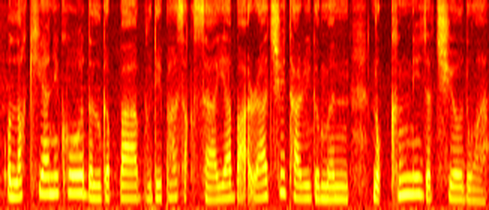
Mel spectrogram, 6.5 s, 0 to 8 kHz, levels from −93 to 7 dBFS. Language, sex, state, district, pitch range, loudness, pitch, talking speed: Garo, female, Meghalaya, West Garo Hills, 180-230 Hz, -17 LUFS, 190 Hz, 90 wpm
